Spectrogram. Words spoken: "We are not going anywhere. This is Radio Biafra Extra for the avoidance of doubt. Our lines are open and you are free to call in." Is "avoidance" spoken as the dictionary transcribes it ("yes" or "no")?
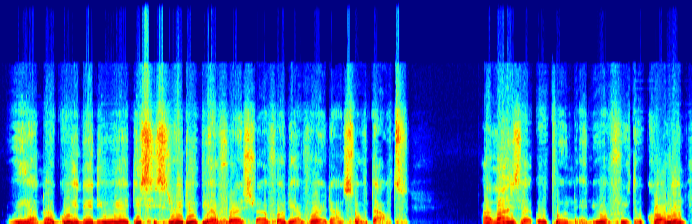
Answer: yes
